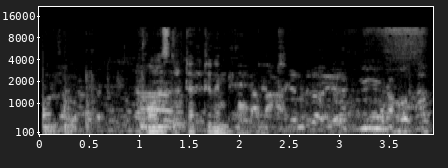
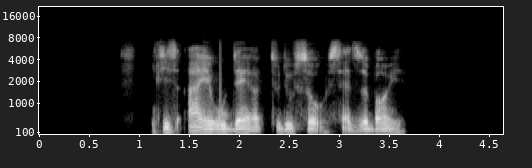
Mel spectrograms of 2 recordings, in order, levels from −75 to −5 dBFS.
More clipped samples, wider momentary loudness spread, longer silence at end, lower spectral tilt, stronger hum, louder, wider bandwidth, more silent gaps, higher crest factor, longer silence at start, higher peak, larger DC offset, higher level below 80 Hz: neither; first, 12 LU vs 7 LU; second, 0 s vs 1 s; about the same, -5.5 dB/octave vs -4.5 dB/octave; neither; second, -28 LUFS vs -19 LUFS; first, 11.5 kHz vs 7.8 kHz; neither; about the same, 20 dB vs 20 dB; second, 0.05 s vs 0.85 s; second, -8 dBFS vs -2 dBFS; neither; first, -52 dBFS vs -58 dBFS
